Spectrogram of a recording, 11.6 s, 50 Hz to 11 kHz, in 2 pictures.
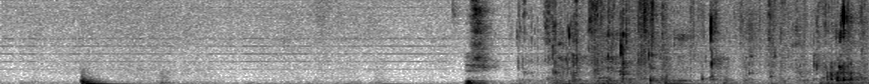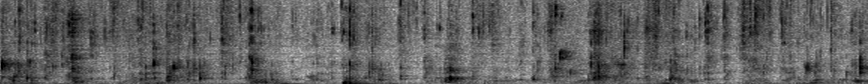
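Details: Bounce, a pit bull, eats raw food such as boiled loach, tuna, beef kidney, lamb backbone and horse meat. After about three quiet seconds, wet crunching and smacking bites follow in a rapid, irregular run, recorded on an Insta360 ONE R.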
